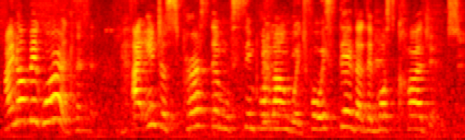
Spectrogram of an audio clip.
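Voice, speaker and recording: High-voiced woman reciting theatrically, echoey room. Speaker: performer reciting a literary piece. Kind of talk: dramatic recitation of a comic monologue. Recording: echoey room with clear background noise.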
